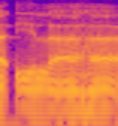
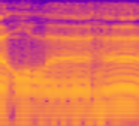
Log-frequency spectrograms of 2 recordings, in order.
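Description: No difference in how they are said.

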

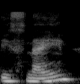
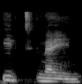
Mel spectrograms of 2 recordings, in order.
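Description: First: The middle consonant is a soft 'th' sound. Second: The middle consonant is a plain 't' sound. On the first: This is the standard Arabic form. "আরবিতে শব্দটা ইসনাইন" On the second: This is the local Gulf form. "তবে আপনার এটা উচ্চারণ হবে ইচনাইন, কি ত দিয়ে হবে, থ না"

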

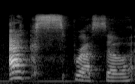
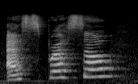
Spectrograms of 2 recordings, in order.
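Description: First: The word begins with an 'ex' sound. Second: The word begins with a plain 'es' sound. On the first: The speaker calls it wrong. "she says expresso" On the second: The speaker calls it right. "instead of saying espresso"

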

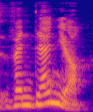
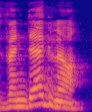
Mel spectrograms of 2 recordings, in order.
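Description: First: The gn sounds like the gn in lasagna. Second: The name has an Americanized pronunciation. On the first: This is the authentic way to say it. The speaker calls it right. "actually it's Vendegna, like lasagna" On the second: This is how neighbors said it growing up. The speaker calls it wrong. "pronounced with all the other Americans in my neighborhood"

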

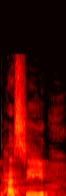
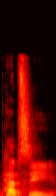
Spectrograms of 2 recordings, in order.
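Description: First: The name is pronounced the Argentine Spanish way. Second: The name is pronounced the standard way. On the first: The speaker calls it wrong. "easier phonetically for Spanish speakers to say Pepsi" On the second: The speaker calls it right. "rather than Pepsi"

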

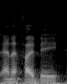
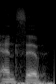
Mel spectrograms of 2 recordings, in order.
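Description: First: It is spelled out letter by letter. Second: It is pronounced as a single word. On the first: The speaker calls it right. "it's NFIB. ... it's not a word" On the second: The speaker calls it wrong. "please don't say NFIB"

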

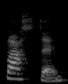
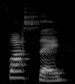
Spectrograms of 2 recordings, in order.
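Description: First: The word is said with a 't' sound. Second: The word is said with no 't' sound. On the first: The speaker calls it wrong. "and not fasten" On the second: The speaker calls it right. "It's fasten"

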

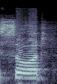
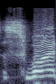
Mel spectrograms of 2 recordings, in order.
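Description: First: The W sound is silent after the S. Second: The W sound is pronounced after the S. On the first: The speaker calls it right. "it's actually sword" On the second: The speaker calls it wrong. "I used to say it sword when I was younger"

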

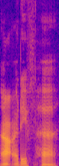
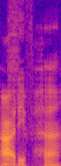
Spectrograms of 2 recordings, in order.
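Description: The two takes are said the same way.

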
